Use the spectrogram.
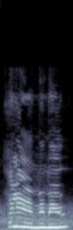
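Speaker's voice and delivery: high, loud cooing hello; pet greeting. Real, not acted.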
